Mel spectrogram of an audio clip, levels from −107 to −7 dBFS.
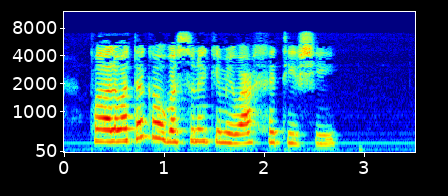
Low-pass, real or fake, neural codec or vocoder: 7.2 kHz; real; none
